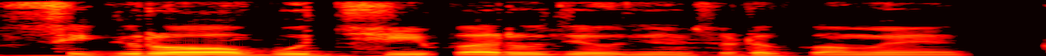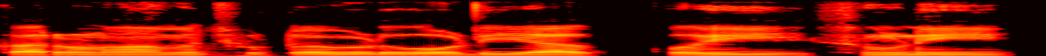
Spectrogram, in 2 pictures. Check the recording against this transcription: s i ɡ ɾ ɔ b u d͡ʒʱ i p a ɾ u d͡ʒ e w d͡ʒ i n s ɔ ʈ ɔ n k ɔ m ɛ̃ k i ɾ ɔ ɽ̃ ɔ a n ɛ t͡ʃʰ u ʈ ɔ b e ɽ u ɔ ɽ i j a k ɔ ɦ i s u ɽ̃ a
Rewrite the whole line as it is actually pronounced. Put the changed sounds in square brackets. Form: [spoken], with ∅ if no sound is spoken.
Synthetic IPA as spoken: s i ɡ ɾ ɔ b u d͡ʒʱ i p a ɾ u d͡ʒ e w d͡ʒ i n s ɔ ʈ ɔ [∅] k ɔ m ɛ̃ k [a] ɾ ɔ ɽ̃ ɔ a [m] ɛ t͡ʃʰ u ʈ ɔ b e ɽ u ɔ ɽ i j a k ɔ ɦ i s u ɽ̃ [i]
